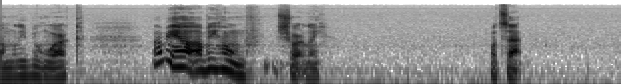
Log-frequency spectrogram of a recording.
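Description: A man speaks in short phrases close by, in a low, calm voice.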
